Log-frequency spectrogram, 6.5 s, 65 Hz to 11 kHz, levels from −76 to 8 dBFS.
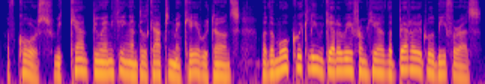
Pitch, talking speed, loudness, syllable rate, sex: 130 Hz, 240 wpm, -17 LUFS, 6.3 syllables/s, male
